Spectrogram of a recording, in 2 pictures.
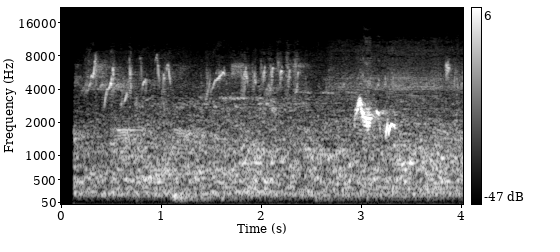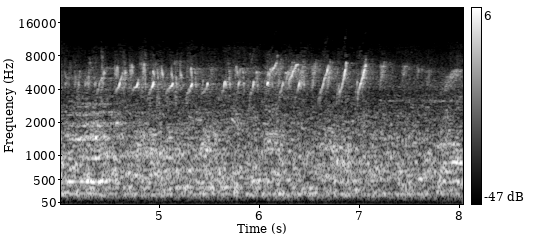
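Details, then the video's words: Bulbul chirping, recorded at IIT Kanpur, India: a short burst of bright chirped notes near the middle, set against a dense, steady chorus of thin, high ticking calls from other birds throughout. "Chirping Bulbul"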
